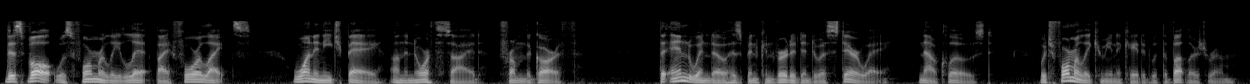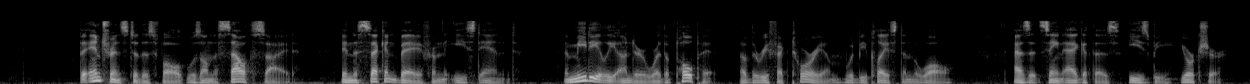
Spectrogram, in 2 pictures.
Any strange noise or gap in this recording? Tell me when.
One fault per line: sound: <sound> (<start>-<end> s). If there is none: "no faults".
no faults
